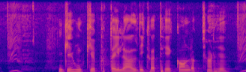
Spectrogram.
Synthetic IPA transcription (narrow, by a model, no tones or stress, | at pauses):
ɡeːɦũkepət̪əilaːld̪ɪkʰət̪ɦeːkɔːnɾək̚ʰt͡ʃʰəɽɦeː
